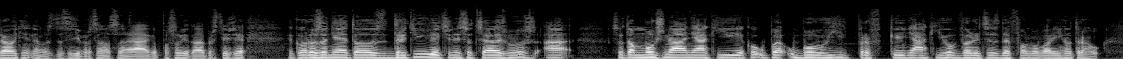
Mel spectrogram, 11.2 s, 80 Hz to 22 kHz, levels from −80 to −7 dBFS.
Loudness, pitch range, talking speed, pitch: -21 LUFS, 125-145 Hz, 160 wpm, 140 Hz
